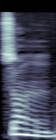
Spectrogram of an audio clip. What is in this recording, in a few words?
"zong4", chinois; Cours-de-Chinois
